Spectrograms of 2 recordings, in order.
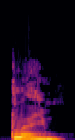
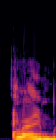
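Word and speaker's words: climb: तो बी का जो साइलेंट है, जैसे कि आपने देखा होगा बॉम्ब, इसे बॉम्ब नहीं पढ़ा जाना चाहिए। क्लाइम, क्लाइम्ब नहीं पढ़ा जाना चाहिए।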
